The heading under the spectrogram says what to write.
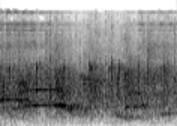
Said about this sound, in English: A couple people clapping. It's all right. Don't look around.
